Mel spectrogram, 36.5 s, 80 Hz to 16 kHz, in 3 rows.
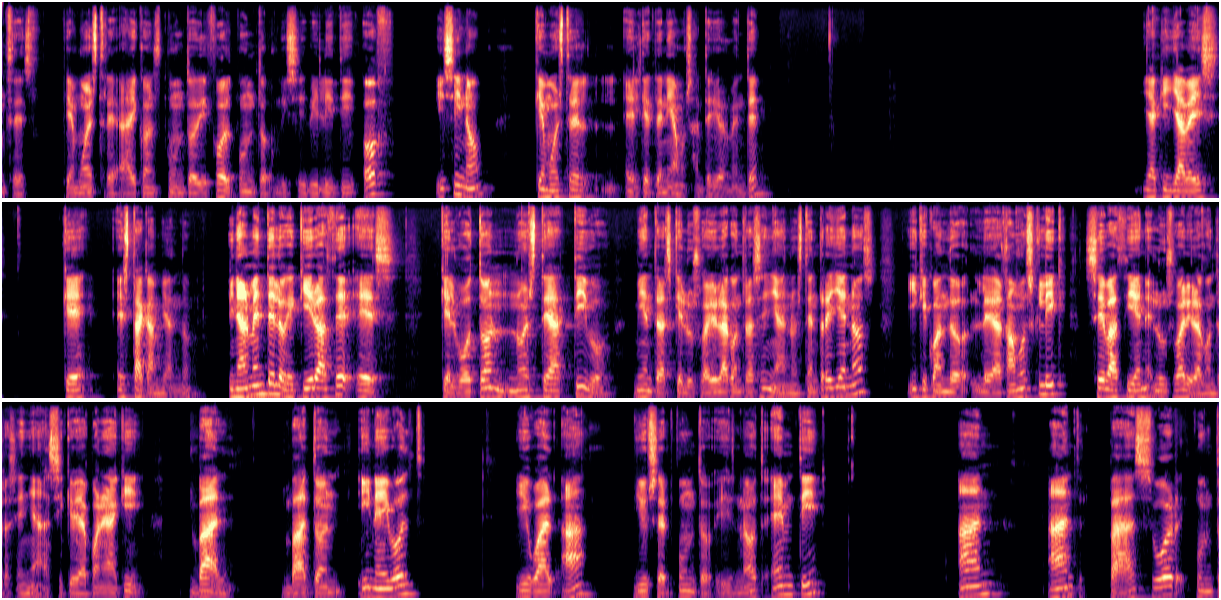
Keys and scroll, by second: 6.7 Return, 6.8 ctrl+r, 32.8 Return, 36.0 Return.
